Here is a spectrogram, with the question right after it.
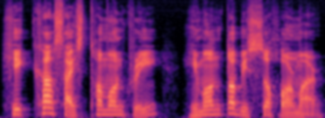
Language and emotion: Assamese, neutral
